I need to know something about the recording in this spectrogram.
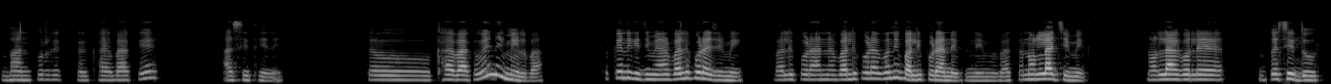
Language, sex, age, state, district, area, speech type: Odia, female, 30-45, Odisha, Kalahandi, rural, spontaneous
